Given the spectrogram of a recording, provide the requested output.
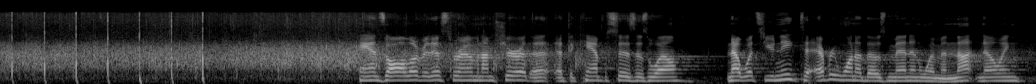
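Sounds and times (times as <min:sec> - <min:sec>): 
sharp evenly spaced claps: 0:00.0 - 0:04.1
audience applause: 0:00.0 - 0:06.1
speech: 0:03.6 - 0:10.3.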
